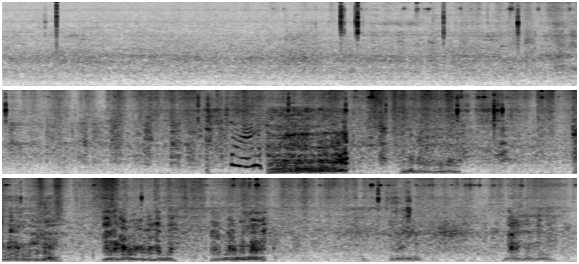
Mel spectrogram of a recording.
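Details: Eddy the Schnauzer romps with RED, a young German Shepherd, outdoors: after a quiet start, a series of loud, deep, rough barks and growly yelps comes roughly once a second, with scuffling and faint human voices around.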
